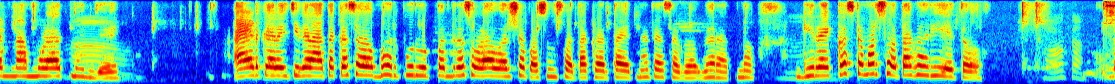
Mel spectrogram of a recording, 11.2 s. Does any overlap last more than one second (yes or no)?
no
